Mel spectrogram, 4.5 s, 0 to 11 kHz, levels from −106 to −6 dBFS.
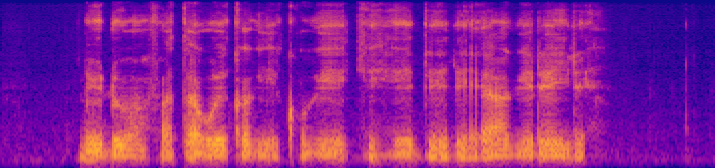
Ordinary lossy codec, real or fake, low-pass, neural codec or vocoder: none; fake; none; vocoder, 22.05 kHz, 80 mel bands, HiFi-GAN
